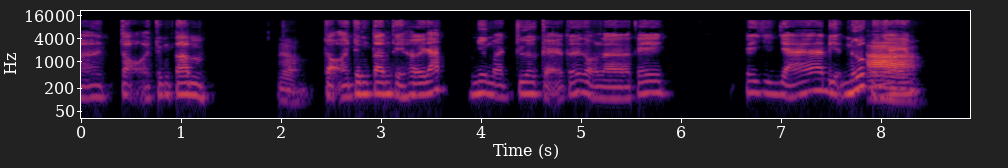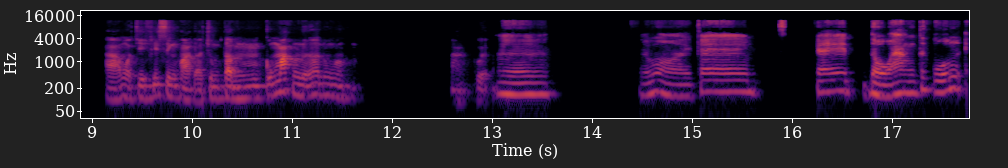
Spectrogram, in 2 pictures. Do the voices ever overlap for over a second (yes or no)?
no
